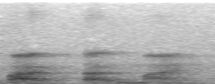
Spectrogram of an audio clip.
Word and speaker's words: Bartalmai: Dice a Andrés, Felipe, Bartalmai, que aquí es Bartolomeo, pero en hebreo es Bartalmai.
